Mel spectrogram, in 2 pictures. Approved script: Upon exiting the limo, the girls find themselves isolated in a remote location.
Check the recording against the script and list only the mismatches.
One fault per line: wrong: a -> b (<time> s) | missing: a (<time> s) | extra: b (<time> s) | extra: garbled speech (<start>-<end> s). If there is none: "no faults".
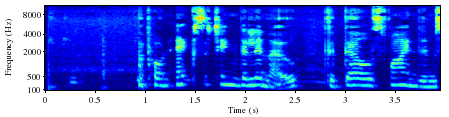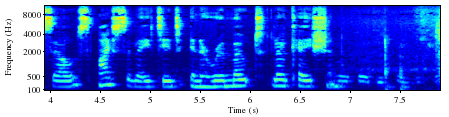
no faults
